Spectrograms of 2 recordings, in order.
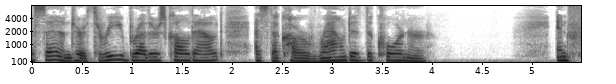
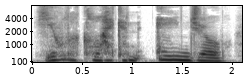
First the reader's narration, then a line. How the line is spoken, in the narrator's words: Mom whispered to Melissa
